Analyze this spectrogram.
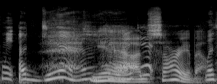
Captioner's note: sighing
